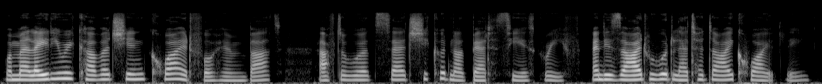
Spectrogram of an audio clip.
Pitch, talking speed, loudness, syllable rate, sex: 210 Hz, 195 wpm, -20 LUFS, 5.1 syllables/s, female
